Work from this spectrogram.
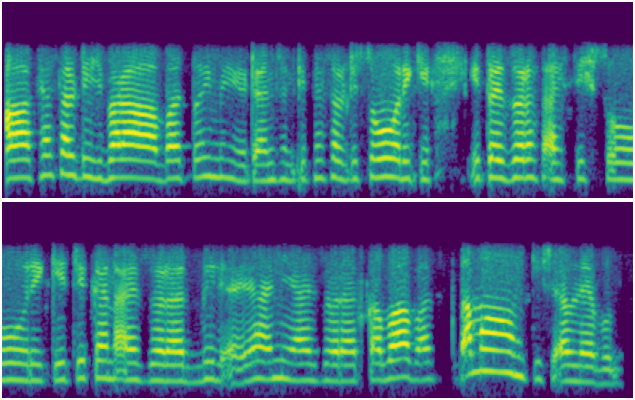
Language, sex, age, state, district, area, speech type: Kashmiri, female, 45-60, Jammu and Kashmir, Srinagar, urban, conversation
